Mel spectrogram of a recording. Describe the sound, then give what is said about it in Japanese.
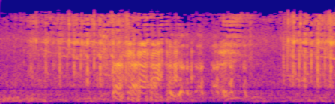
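Several high, whiny squeaks of plastic sliding while fishing in strong wind, rising and falling in pitch much like a cat's meow, moderately loud over a steady rustling, windy background. “ヒューヒュープラスックが滑てる音ですよ。”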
